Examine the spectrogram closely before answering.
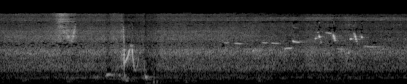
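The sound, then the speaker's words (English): A greater sage grouse display call: a quick swooping, bubbly plunk over a steady airy hiss, followed by a few faint, high chirps from other birds. “I'm sure most people knew it was a bird, but this is a specific one, the greater sage grouse.”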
